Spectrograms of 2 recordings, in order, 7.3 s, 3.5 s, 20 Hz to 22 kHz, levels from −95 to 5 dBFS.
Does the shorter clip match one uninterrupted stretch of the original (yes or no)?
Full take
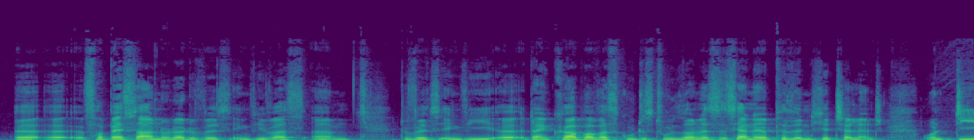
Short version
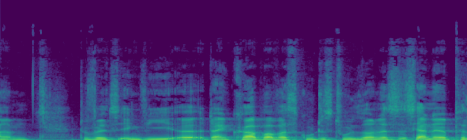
yes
